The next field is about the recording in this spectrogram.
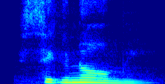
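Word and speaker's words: συγγνώμη: romanized like this signomi this character isn't pronounced using an English G sound at all who it's like a very soft continuous and loosely held G almost as if you're gargling but don't make it sound too throaty oh there's no such sound in English but most people would transcribe this using the letter G because that's the closest equivalent in English pronouncing it like an English G however would be a huge mistake to get that sound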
